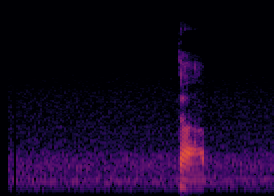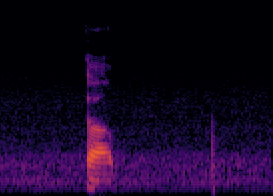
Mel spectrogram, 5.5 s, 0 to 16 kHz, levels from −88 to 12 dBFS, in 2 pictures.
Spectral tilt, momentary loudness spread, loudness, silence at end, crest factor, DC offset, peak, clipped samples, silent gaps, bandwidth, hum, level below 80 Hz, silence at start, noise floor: -5.5 dB/octave; 20 LU; -32 LUFS; 0.6 s; 24 dB; under 0.1%; -16 dBFS; under 0.1%; none; 10.5 kHz; none; -80 dBFS; 1.8 s; -60 dBFS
